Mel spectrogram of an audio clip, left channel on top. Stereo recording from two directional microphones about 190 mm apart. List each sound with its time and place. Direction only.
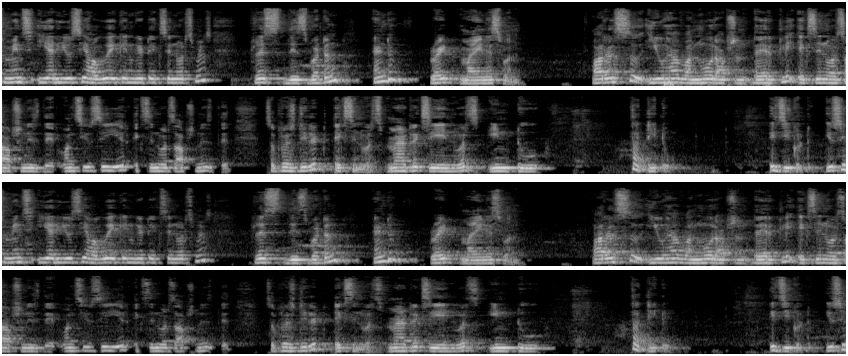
0.0 s a man's voice: 35° left (ahead or behind)
16.1 s a man's voice: 35° left (ahead or behind)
